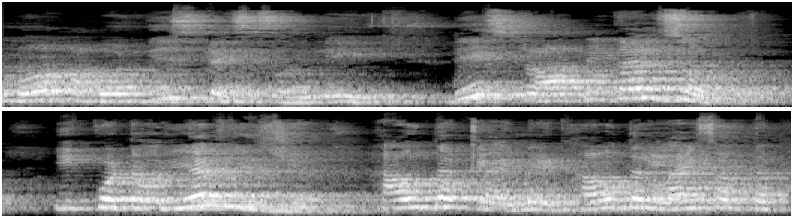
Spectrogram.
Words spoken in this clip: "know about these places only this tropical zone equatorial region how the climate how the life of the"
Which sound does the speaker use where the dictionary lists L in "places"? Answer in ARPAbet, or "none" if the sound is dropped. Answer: none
